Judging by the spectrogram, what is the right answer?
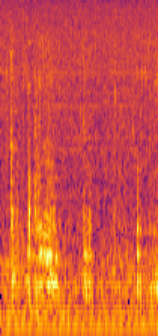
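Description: Bell pepper and celery being stirred in a cooking pot, giving soft scraping strokes and light sizzling in a few short bursts, faint and close with no talk.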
